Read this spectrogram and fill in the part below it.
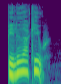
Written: billedarkiv

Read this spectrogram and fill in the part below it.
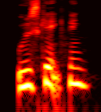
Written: udskænkning

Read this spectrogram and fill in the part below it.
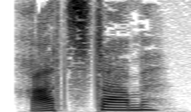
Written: RATSTAMME

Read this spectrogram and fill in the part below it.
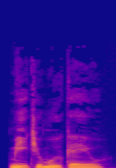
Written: mediumudgave

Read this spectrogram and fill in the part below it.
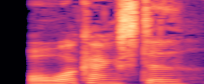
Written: OVERGANGSSTEDER

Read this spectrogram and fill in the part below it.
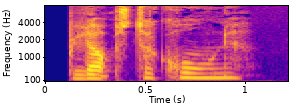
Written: blomsterkrone

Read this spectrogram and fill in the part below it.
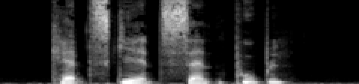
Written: cand.scient.san.publ.

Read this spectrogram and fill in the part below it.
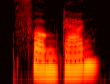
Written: FONDANTER

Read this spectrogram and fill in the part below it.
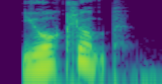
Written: jordklump

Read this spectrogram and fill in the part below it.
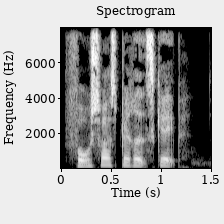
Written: Forsvarsberedskab

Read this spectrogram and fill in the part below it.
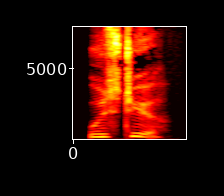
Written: udstyr

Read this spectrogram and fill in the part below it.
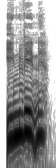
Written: indvinde

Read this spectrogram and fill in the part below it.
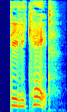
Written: delikat

